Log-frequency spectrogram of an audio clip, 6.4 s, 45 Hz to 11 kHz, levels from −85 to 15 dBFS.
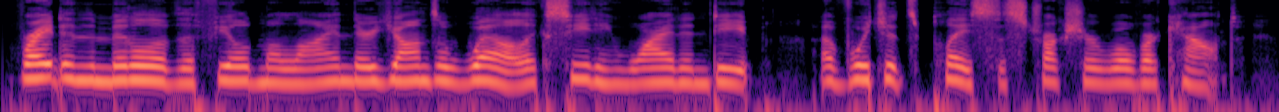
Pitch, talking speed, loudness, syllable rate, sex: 200 Hz, 225 wpm, -19 LUFS, 5.7 syllables/s, female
